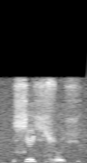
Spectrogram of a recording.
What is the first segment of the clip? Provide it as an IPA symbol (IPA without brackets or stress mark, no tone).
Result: ɕ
